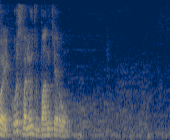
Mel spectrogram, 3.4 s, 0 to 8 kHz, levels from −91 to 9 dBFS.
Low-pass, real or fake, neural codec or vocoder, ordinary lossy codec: 7.2 kHz; real; none; MP3, 64 kbps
